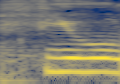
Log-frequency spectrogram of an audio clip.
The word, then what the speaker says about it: fuel: Make sure you pronounce the word fuel correctly. It's quite commonly mispronounced. Fuel, 2 syllables, fuel.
